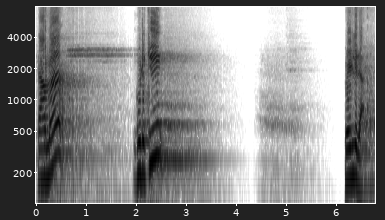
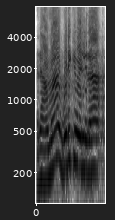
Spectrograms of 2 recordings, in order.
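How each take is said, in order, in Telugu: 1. పదాల మధ్య పెద్ద విరామాలు ఉంటాయి. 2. పదాలు పెద్ద విరామాలు లేకుండా కలిసి పలుకుతాయి.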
